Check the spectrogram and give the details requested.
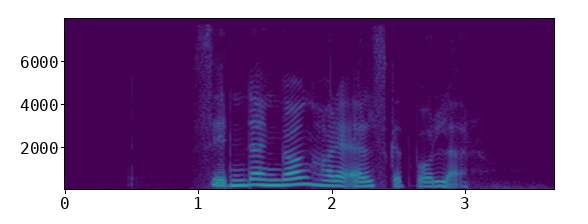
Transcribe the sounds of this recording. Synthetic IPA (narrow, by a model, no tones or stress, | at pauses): siːd̪n̩d̪ɛŋɡɑŋhɑːɾjæɪʔɛlskət̪̚bɔlə̰ɾ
